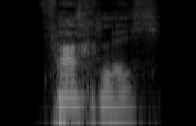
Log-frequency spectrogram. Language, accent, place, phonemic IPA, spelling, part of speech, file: German, Germany, Berlin, /ˈfaxlɪç/, fachlich, adjective / adverb, De-fachlich.ogg
- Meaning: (adjective) 1. technical (having certain skills) 2. specialised; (adverb) technically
